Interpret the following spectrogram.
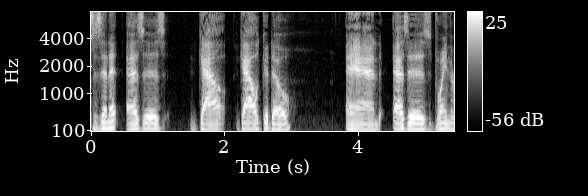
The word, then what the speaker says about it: Gal Gadot: Is Gal Gadot. Gal Gadot. Yes, there's a T in there.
